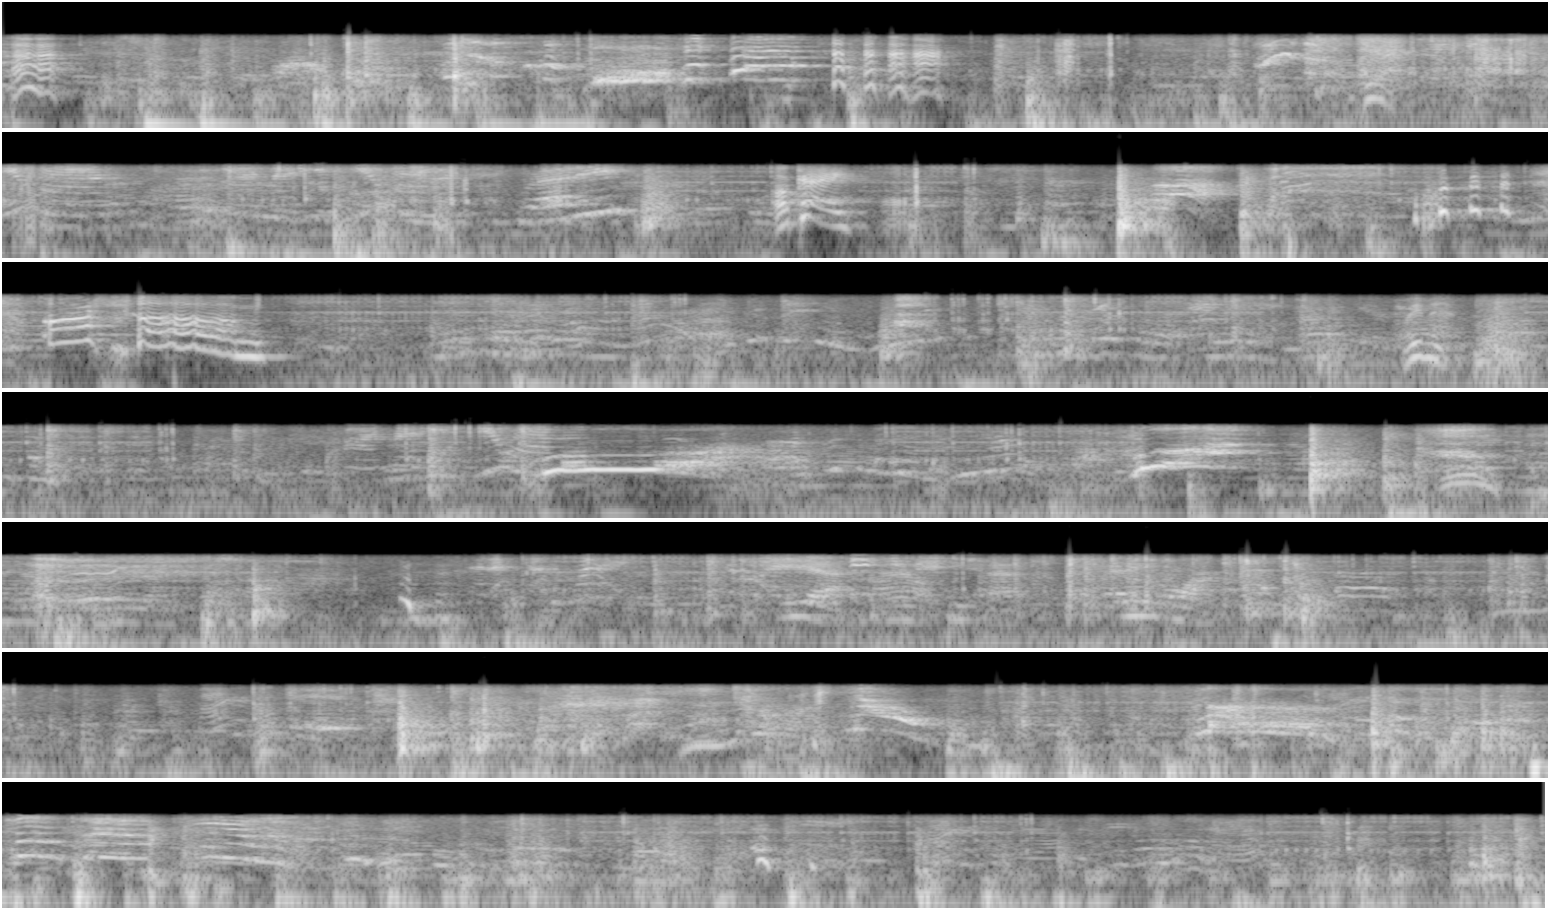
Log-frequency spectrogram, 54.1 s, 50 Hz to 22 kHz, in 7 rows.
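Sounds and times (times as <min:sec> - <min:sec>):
murmur of voices: 0:00.0 - 0:54.0.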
